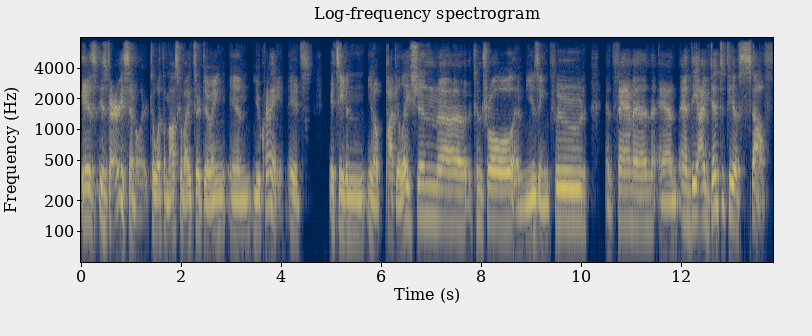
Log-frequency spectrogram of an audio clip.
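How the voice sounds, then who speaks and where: Speaking in an American accent, a man uses a medium pitch and a fairly slow pace. His intonation is lively. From United States. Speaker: war correspondent. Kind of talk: interview conversation. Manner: many fillers and repetitions.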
